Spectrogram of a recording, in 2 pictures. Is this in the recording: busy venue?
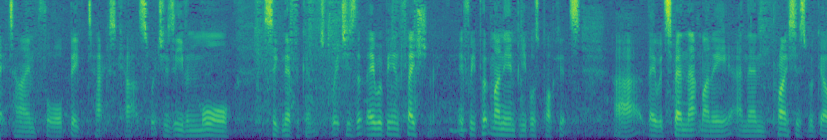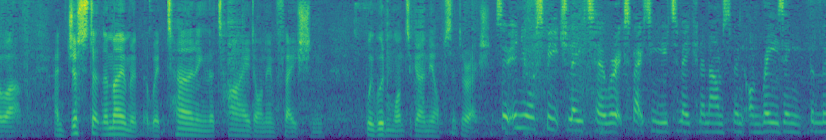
yes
